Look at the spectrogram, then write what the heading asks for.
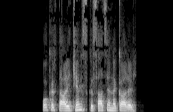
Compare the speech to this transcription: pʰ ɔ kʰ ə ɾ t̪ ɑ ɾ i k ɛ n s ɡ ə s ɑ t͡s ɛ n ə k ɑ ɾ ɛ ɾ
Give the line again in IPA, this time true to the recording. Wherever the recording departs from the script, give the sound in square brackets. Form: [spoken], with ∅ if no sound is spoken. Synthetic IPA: pʰ ɔ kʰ ə ɾ t̪ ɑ ɾ i [kʰ] ɛ n s [k] ə s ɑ t͡s ɛ n ə k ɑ ɾ ɛ [l]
